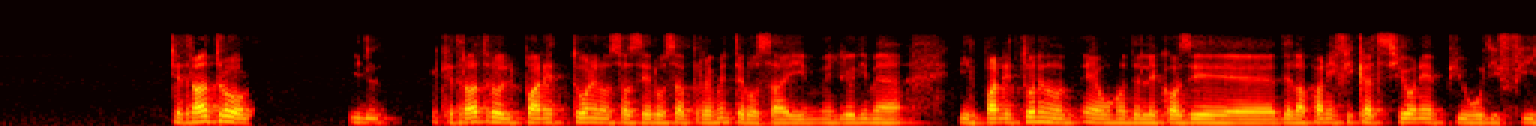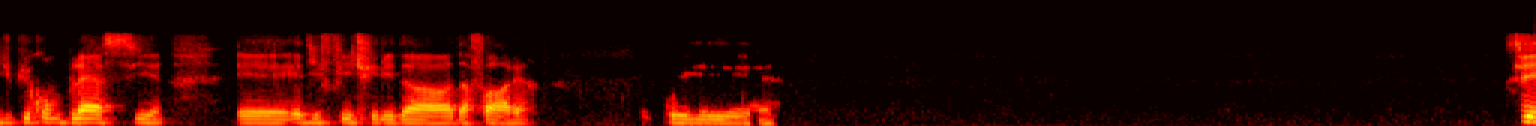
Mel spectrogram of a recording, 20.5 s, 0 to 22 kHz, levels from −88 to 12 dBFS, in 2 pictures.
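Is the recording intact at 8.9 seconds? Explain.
Yes, the speech at 8.9 seconds is intact, carried cleanly by the AMR wideband (HD Voice) codec at its top rate of 23.85 kbit/s with no fault at that moment.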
